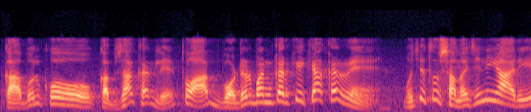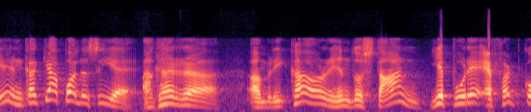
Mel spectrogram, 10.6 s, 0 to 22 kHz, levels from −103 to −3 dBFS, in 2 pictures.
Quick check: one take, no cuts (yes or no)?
no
